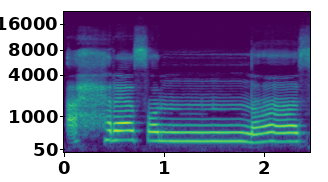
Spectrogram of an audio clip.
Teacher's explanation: یہ جو ہا ہے نا یہ وسط الحلق مطلب حلق کے درمیان والے حصے سے ادا ہوتی ہے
